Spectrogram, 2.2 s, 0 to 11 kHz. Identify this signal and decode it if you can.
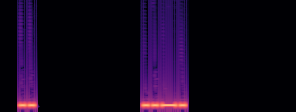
Morse code, heard as a keyed tone, about 36 wpm, spaced as for 10 wpm, 690 Hz. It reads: IF
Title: 8x Character Spacing - Top 100 Words - 35wpm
